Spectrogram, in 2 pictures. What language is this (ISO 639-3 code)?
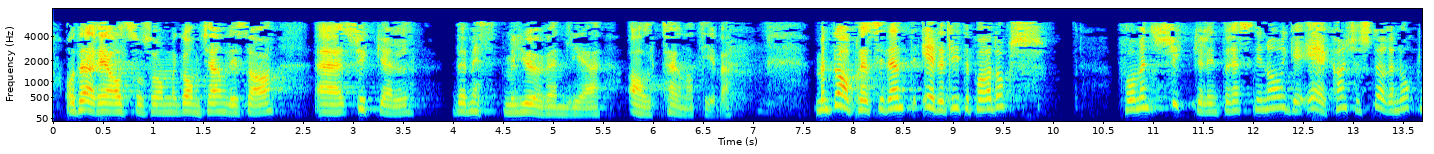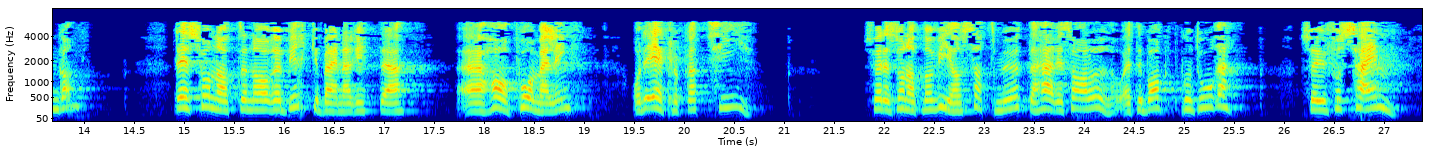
nno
